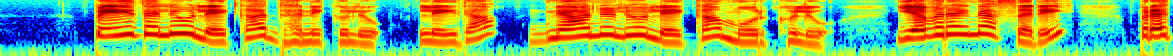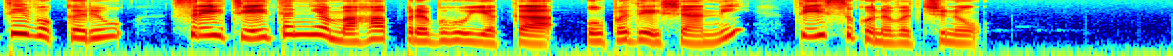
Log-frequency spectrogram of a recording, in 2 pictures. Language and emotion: Telugu, neutral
